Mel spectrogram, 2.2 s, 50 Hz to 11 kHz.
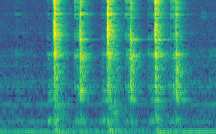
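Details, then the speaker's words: Mid-to-late 1980s King of Fans Grenada 52" ceiling fan at low speed: low hum with sharp rattling tick about four times a second from vibrating motor housing; bearings quiet. "the bearings on the fairing are pretty quiet most of the noise you hear it is a vibration in the motor housing"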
